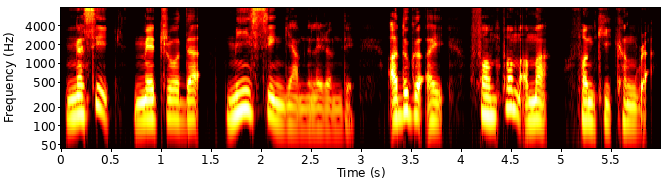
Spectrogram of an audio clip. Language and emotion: Manipuri, happy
